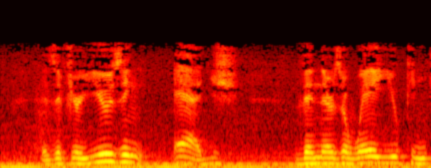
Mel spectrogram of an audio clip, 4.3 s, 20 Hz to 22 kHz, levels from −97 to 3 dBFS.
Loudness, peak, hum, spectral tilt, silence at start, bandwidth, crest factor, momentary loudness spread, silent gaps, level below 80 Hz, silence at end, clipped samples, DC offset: -28 LUFS; -12 dBFS; none; -5 dB/octave; 0 s; 8 kHz; 16 dB; 12 LU; none; -36 dBFS; 0 s; under 0.1%; under 0.1%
